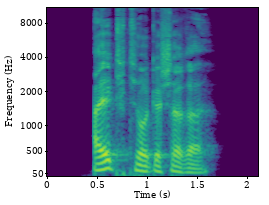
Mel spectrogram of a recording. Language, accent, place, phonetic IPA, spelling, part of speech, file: German, Germany, Berlin, [ˈaltˌtʏʁkɪʃəʁə], alttürkischere, adjective, De-alttürkischere.ogg
- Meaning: inflection of alttürkisch: 1. strong/mixed nominative/accusative feminine singular comparative degree 2. strong nominative/accusative plural comparative degree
